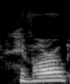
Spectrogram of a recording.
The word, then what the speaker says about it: Jivaro: This comprehensive work intricately details the utilization and rituals involving ayahuasca by the Jivaro people. Is that how you pronounce it? – Yeah.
